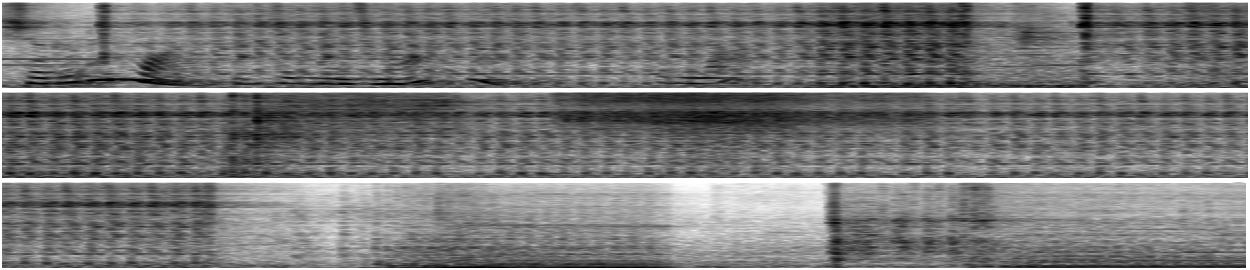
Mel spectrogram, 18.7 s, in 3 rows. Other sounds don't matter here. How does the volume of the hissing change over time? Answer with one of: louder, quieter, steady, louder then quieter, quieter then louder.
louder.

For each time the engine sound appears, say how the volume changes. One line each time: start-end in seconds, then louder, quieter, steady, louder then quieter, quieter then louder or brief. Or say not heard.
0.0-18.6 louder then quieter.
